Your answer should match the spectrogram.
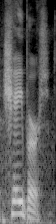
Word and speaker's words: Chabert: So is it Lacey Chathbert or Chathbert? Or Chabert. Sorry, there we go. I added a TH where there wasn't one. – I don't know if it's Chabert or if it's Chabert.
